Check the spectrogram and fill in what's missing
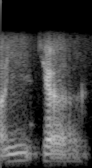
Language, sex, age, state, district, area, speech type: Sanskrit, male, 60+, Karnataka, Dakshina Kannada, rural, conversation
